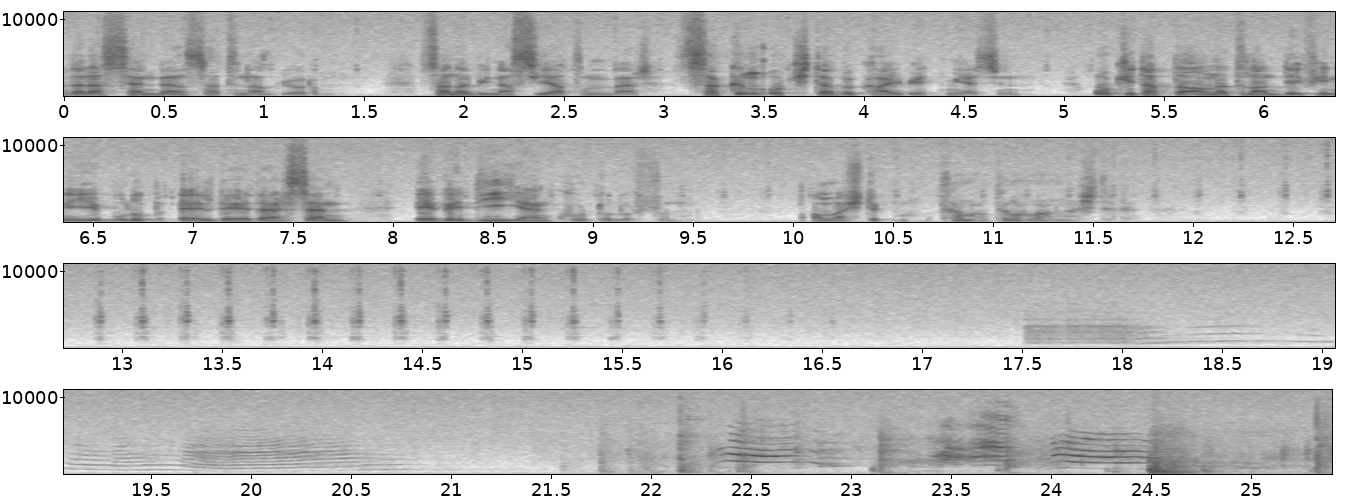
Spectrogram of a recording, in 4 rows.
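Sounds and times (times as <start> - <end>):
speech: 0.0 - 9.5, 10.1 - 11.7
steady ticking clock: 0.2 - 7.6, 8.3 - 16.7
cat meowing in a house: 22.3 - 24.7.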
